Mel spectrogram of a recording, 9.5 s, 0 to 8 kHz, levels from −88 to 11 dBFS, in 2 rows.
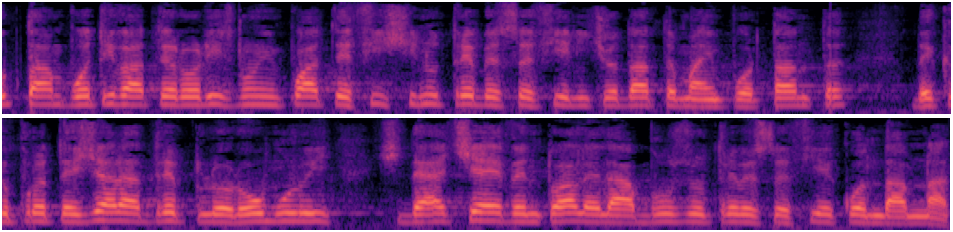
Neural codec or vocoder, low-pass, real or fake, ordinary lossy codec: none; none; real; none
